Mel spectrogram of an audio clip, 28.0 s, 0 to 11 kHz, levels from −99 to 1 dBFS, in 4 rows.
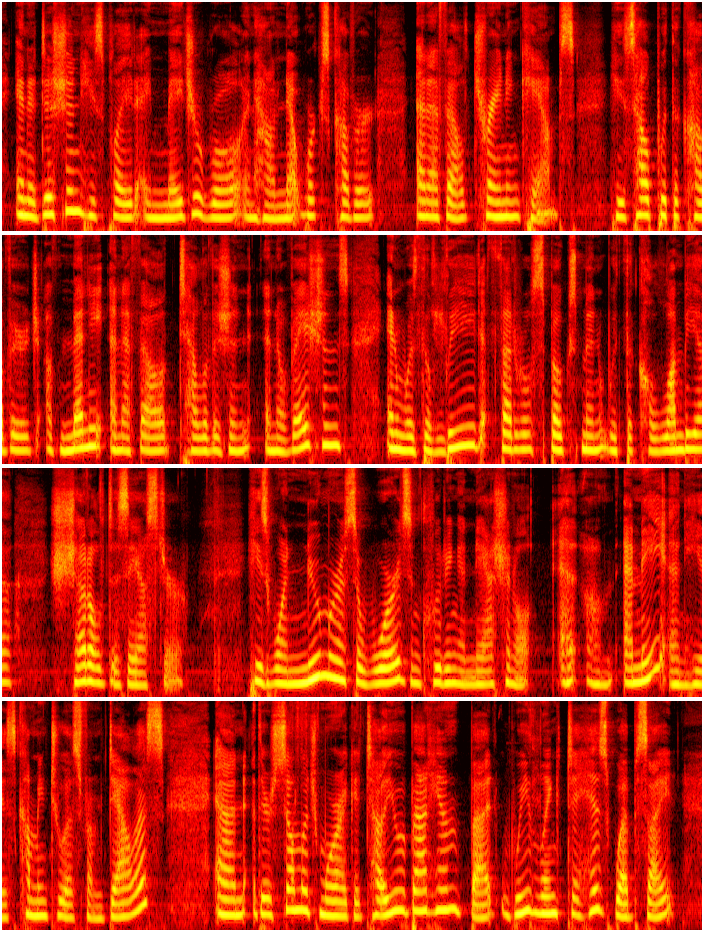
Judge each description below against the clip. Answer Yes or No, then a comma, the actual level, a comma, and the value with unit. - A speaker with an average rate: Yes, average, 150 wpm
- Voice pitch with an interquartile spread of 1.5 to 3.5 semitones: Yes, average, 2.9 semitones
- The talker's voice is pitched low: No, high, 215 Hz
